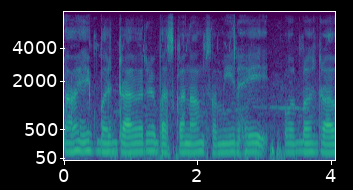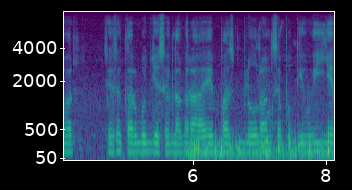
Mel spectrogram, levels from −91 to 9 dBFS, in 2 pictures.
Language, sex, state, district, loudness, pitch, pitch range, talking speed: Hindi, male, Andhra Pradesh, Anantapur, -31 LUFS, 130 Hz, 125-130 Hz, 200 wpm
